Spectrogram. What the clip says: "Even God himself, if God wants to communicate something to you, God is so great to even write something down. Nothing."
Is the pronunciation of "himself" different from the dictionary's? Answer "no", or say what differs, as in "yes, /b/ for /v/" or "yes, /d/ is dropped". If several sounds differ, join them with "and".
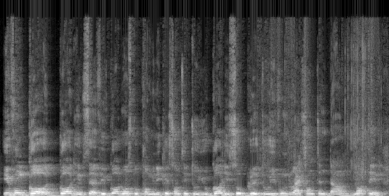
no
